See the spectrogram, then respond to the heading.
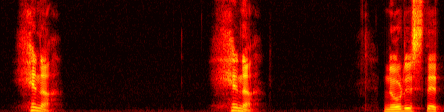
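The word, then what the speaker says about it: ἵνα: It's pronounced hina, hina. Notice that the iota has a rough breathing mark above it with an accent, and that's why the H sound is supplied. Hina, not ina.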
